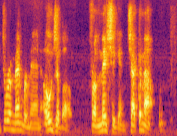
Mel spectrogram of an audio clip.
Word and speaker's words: Ojabo: guy a jo uh ojabo is how it's said and he's uh uh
